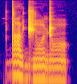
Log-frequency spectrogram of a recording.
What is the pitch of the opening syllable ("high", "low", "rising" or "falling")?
falling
